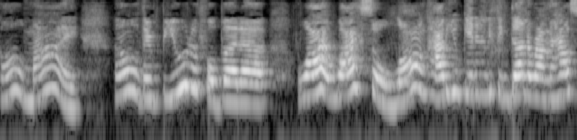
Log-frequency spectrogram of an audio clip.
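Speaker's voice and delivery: lightly voiced nosy grandmother; mock old lady. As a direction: play the fussy grandma. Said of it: "she's like".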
